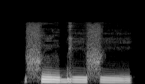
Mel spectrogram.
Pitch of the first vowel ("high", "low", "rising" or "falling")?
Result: low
